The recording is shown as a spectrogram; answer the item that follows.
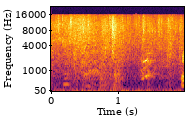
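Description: Thin black plastic garbage bag crinkling and rustling as clothes are dug through by gloved hands, with a brief high rising whine about a second and a half in.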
